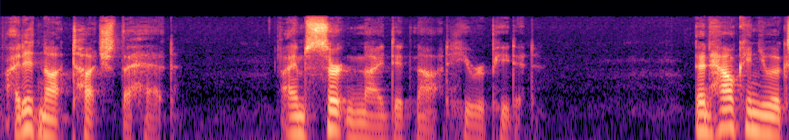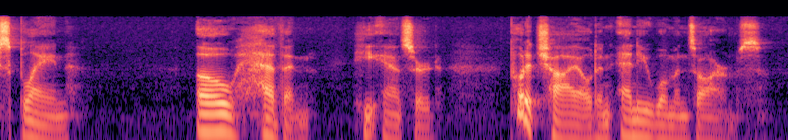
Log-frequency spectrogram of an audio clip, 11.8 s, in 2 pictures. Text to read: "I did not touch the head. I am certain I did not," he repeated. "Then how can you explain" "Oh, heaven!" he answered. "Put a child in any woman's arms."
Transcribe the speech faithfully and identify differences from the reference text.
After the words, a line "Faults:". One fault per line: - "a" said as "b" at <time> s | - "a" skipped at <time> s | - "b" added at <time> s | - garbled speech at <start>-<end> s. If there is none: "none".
"I did not touch the head. I am certain I did not," he repeated. "Then how can you explain" "Oh, heaven!" he answered. "Put a child in any woman's arms."
Faults:
none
